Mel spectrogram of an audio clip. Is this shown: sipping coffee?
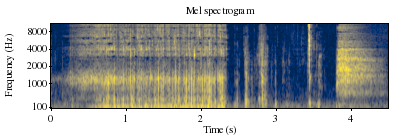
yes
